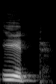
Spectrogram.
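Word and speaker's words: eight: एस टी पढ़ेंगे दोस्तों एट ए और ट इ ईट नहीं पढ़िएगा ए ई को पढ़ेंगे ए और आई जी एच टी का उच्चारण ट के रूप में करेंगे हो जाएगा एट क्लियर उसके बाद देखेंगे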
